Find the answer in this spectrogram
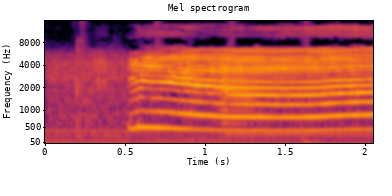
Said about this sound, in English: Meow! It was a cat.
